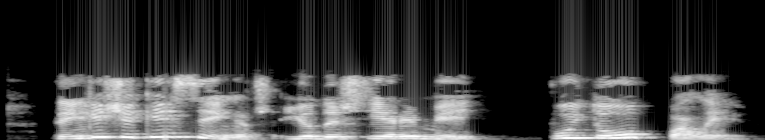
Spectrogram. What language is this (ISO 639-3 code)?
chm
